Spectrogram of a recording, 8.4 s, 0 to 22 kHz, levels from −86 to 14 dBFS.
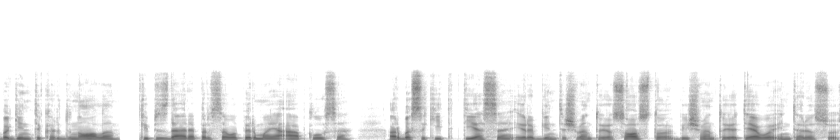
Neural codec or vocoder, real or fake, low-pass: none; real; 10.8 kHz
